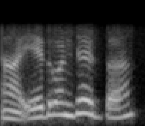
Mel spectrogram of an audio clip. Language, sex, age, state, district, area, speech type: Malayalam, female, 45-60, Kerala, Kottayam, rural, conversation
